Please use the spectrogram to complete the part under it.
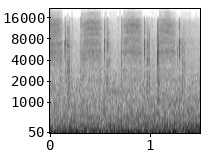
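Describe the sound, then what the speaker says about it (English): Several quick hissing bursts of a spray bottle spraying cleaner onto a cloth to clean kerosene off a bike chain, short and close, repeated in an uneven rhythm over a continuous background rumble. "I'll spray to the cloth"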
